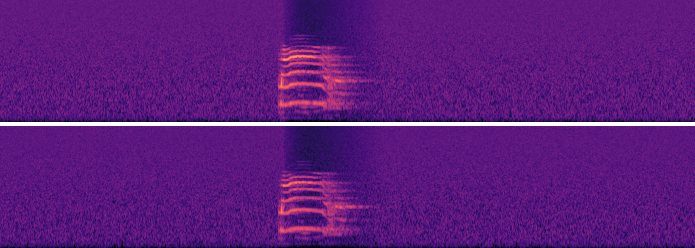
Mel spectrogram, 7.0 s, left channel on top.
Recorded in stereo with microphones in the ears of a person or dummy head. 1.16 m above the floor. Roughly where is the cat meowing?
Centre.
